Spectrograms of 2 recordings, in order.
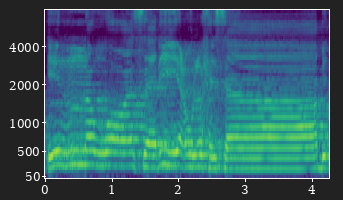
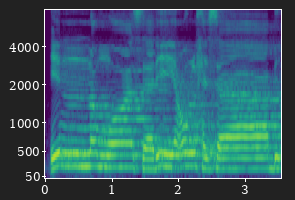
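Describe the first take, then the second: The two takes are said the same way.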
